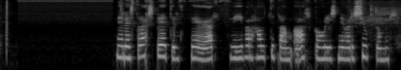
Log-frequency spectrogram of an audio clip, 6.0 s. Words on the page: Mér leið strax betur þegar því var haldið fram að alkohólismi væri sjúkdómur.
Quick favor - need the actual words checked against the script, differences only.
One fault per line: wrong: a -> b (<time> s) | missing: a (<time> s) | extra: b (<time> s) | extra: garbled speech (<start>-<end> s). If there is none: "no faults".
no faults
